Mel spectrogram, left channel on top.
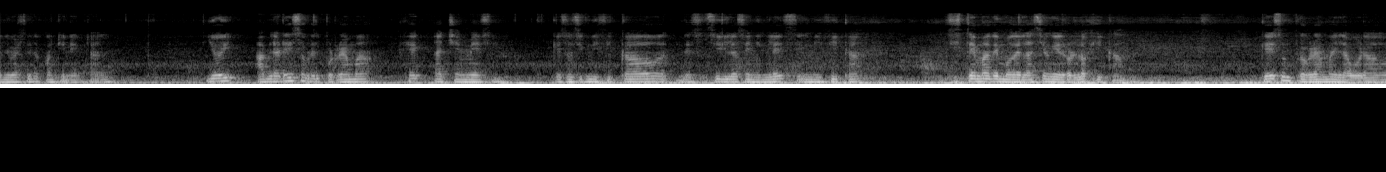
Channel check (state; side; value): silent; right; digital silence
